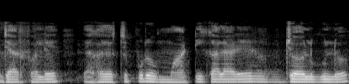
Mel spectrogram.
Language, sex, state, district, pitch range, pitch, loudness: Bengali, male, West Bengal, North 24 Parganas, 115-125 Hz, 120 Hz, -17 LUFS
